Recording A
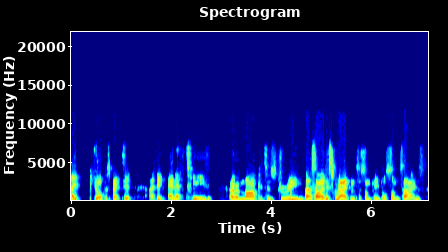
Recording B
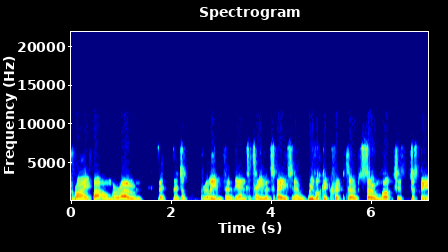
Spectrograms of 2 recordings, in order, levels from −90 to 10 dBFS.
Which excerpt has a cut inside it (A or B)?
B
